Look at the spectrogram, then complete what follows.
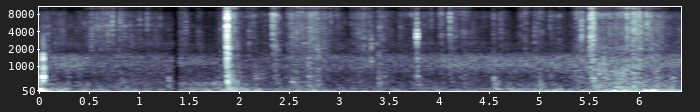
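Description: Dry bamboo twigs and dead leaves crackling and snapping as a hand pushes in among the stems of a bamboo clump, with scattered sharp snaps, the loudest about two seconds in, and a denser rustle near the end.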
